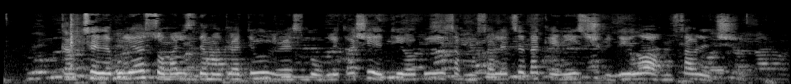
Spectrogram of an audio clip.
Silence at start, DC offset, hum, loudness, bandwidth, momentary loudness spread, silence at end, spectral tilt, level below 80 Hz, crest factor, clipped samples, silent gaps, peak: 0.05 s; under 0.1%; none; -22 LUFS; 12 kHz; 9 LU; 0.05 s; -2 dB/octave; -52 dBFS; 20 dB; under 0.1%; none; -4 dBFS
